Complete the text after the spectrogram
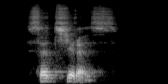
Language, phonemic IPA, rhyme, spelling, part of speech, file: French, /sa.ti.ʁɛs/, -ɛs, satyresse, noun, LL-Q150 (fra)-satyresse.wav
- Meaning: female equivalent of satyre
